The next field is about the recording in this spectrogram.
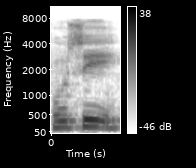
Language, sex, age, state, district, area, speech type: Gujarati, male, 30-45, Gujarat, Ahmedabad, urban, read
